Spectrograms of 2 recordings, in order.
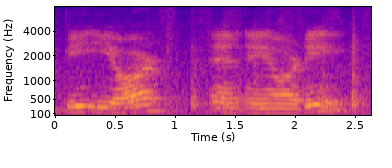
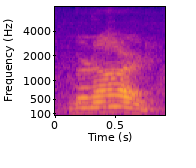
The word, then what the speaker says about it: Bernard: name would be pronounced Bernard right stress in the second syllable but I'm from Ireland and we stress the first syllable Bernard so the nard becomes nerd okay right so moving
